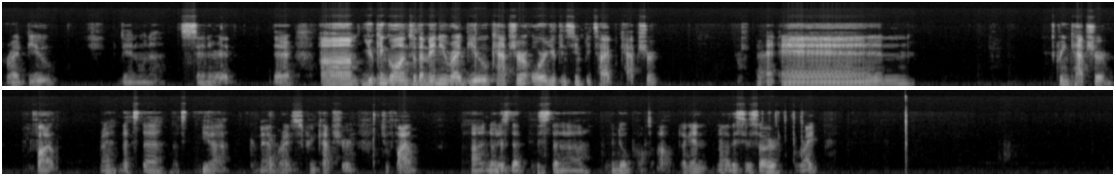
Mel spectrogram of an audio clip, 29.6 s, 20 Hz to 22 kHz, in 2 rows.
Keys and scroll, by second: 7.5-9.2 typing, 12.8 Down, 19.5 Return, 24.8-25.5 typing.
